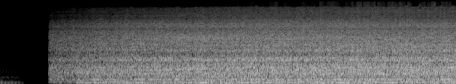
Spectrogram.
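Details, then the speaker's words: HVAC furnace blower after replacing the blower wheel that caused a screeching noise, AC turned on: blower spools up to a steady, even rush of air with no screech or scrape; normal blower operation. "right hear that runs well no horrible noise"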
